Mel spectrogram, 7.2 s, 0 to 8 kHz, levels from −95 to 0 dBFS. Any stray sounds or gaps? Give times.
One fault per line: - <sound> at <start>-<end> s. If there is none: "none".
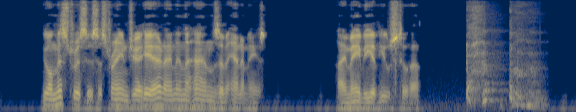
- cough at 5.8-6.9 s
